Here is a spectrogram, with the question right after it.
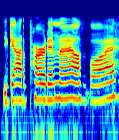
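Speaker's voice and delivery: slow Kansas drawl, creepy backwoods line; Kansas creeper accent. Acted. Friend redoes the line on request, in a Kansas accent. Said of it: "you gotta say it in the accent".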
